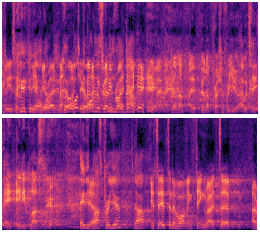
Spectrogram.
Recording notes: Our main stage recording, powered by Duetto.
